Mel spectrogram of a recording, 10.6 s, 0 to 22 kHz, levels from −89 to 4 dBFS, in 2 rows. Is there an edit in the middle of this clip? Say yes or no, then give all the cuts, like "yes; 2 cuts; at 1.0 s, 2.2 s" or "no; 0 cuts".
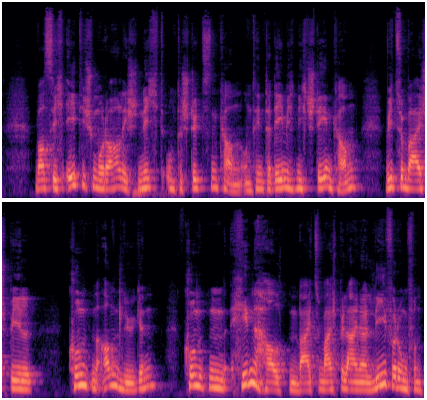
no; 0 cuts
